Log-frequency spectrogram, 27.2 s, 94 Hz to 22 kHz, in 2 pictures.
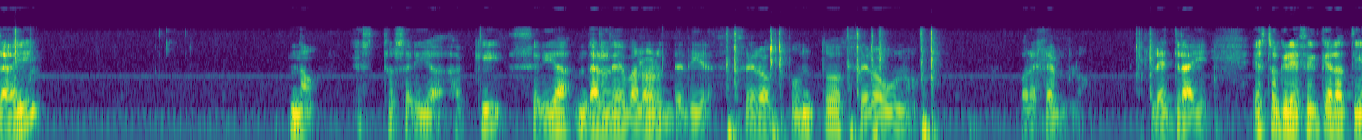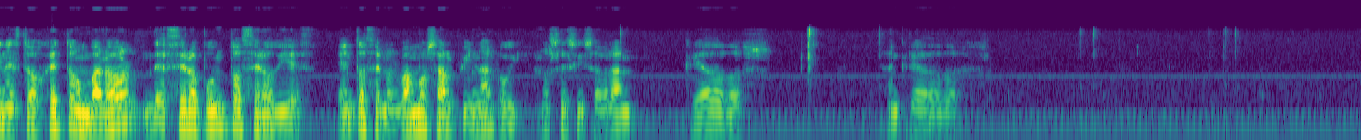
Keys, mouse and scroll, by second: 0.1 i, 3.7-27.2 drag, 11.4 i.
